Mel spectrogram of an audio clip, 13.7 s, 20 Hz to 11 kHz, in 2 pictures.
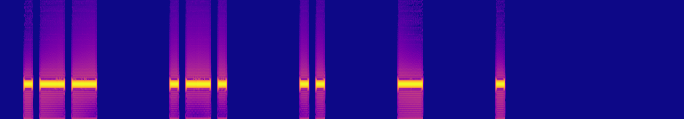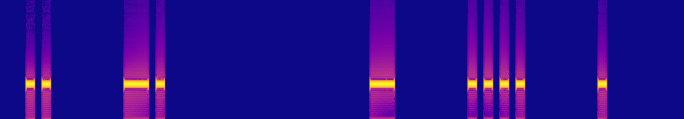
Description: Morse code, heard as a keyed tone, about 15 wpm, spaced as for 8 wpm, 1000 Hz. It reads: WRITE IN THE
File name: qotdfiles / 8wpm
